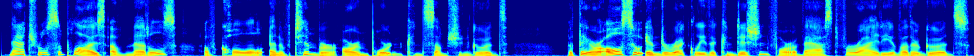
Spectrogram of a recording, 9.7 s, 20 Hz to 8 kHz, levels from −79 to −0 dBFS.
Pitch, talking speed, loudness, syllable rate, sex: 165 Hz, 165 wpm, -18 LUFS, 5.4 syllables/s, female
